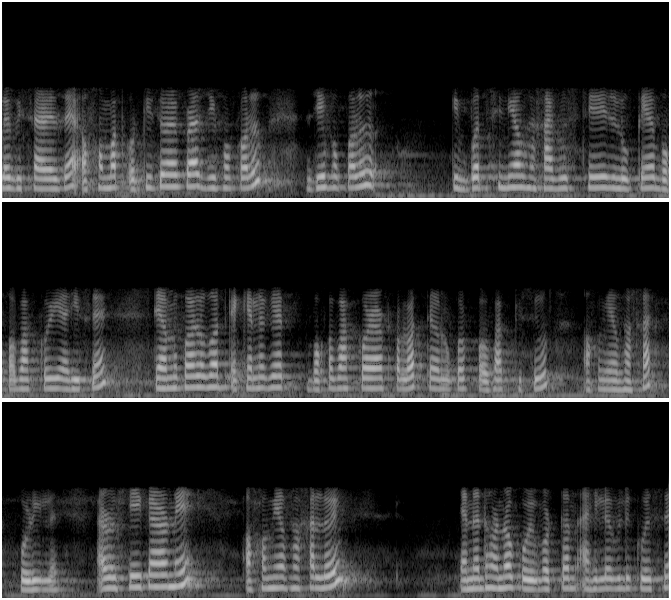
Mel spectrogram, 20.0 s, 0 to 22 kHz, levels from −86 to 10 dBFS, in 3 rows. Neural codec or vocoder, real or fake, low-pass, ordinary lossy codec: codec, 16 kHz, 2 kbps, FunCodec, trained on Chinese and English, 25 frames a second; fake; 3.6 kHz; none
